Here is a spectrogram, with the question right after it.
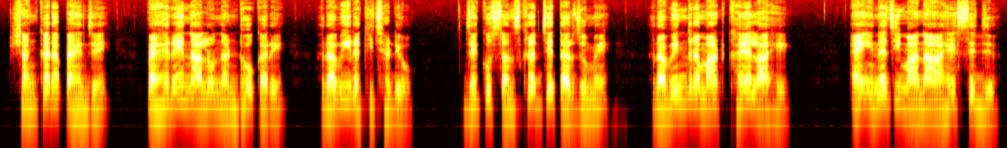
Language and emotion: Sindhi, neutral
